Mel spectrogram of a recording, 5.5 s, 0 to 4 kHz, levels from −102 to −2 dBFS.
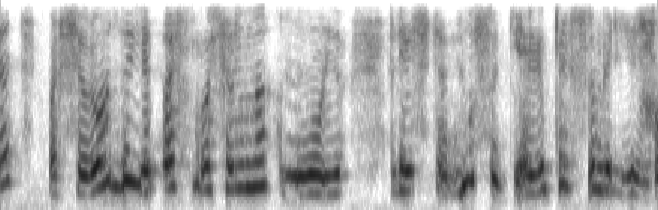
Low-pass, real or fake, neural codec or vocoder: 3.6 kHz; fake; codec, 24 kHz, 1 kbps, SNAC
